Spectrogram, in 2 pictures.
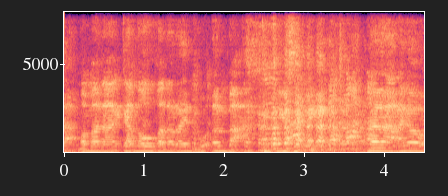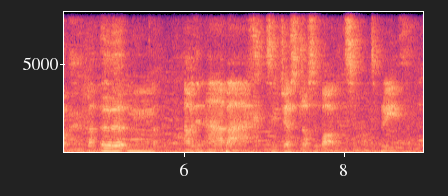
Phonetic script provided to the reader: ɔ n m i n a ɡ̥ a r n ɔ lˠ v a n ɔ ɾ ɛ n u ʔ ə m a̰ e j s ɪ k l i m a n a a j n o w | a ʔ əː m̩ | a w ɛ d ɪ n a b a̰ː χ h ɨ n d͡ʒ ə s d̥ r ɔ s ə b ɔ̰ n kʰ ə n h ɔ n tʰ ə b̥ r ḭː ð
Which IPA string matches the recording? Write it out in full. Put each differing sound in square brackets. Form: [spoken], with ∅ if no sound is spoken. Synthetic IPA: ɔ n m [a] n a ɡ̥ a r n ɔ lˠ v a n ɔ ɾ ɛ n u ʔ ə m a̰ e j s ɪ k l i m a n a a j n o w | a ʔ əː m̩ | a w ɛ d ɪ n a b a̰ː χ [s] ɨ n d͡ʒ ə s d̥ r ɔ s ə b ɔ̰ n [tʰ] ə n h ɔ n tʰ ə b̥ r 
